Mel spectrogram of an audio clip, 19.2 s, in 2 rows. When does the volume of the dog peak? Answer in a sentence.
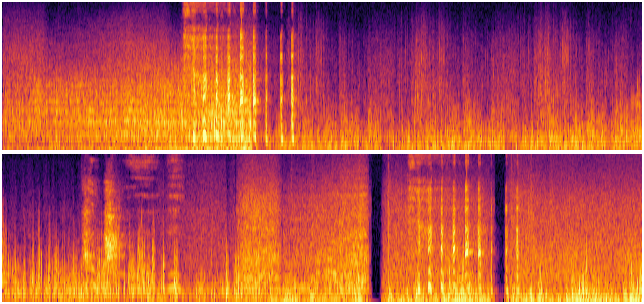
The volume of the dog peaks at 11 seconds.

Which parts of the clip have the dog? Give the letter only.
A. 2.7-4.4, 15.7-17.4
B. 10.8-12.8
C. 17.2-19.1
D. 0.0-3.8
B.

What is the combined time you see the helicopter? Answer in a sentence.
The helicopter can be heard for 4 seconds in total.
